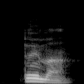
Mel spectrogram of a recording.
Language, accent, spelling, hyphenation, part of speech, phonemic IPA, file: English, Australia, boomer, boom‧er, noun, /ˈbʉː.mə/, En-au-boomer.ogg
- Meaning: 1. Something that makes a booming sound 2. A device used to bind or tighten chain 3. A nuclear ballistic missile submarine, SSBN 4. A Eurasian bittern (subfamily Botaurinae spp.)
